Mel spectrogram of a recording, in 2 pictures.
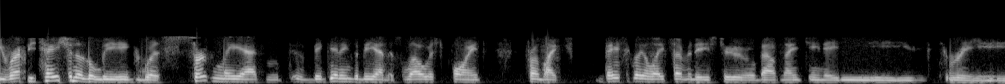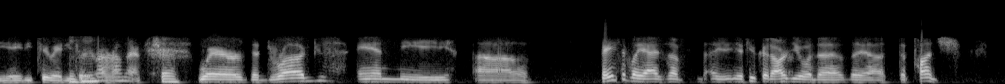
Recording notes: Phone interview. This was recorded off of a phone conversation.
